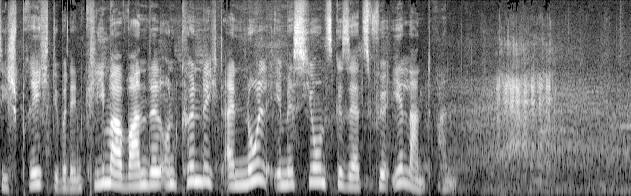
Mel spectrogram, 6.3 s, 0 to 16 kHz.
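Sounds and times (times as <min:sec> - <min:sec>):
speech: 0:00.0 - 0:05.3
sheep bleating in the mountainous southwest of New Zealand: 0:04.6 - 0:06.2.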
